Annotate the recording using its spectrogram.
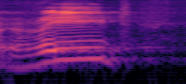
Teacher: in non-rhotic accent, r is pronounced when it comes in the beginning and it is followed by a vowel sound.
